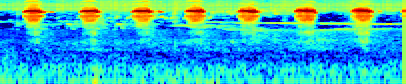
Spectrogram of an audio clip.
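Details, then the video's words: A cuckoo chick begs noisily for food from its foster father, who stops its mouth with a butterfly; seven shrill, high, hissy notes at a steady rhythm of roughly two per second. "The cuckoo bird is too noisy when trying to grab food杜鹃鸟抢食太吵闹了"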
